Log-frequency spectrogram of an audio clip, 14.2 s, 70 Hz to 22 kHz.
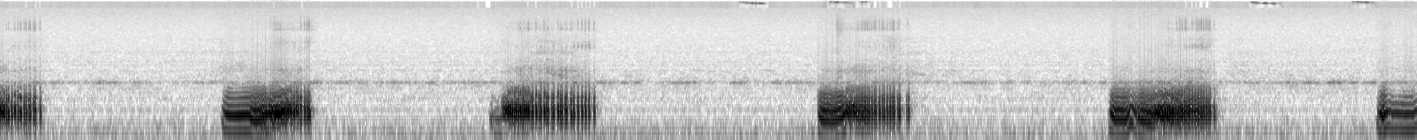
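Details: Low rumbling, fluttery snores about every three seconds, roughly 20 a minute, each buzzy and flapping, fart-like, in a quiet room; snoring.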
